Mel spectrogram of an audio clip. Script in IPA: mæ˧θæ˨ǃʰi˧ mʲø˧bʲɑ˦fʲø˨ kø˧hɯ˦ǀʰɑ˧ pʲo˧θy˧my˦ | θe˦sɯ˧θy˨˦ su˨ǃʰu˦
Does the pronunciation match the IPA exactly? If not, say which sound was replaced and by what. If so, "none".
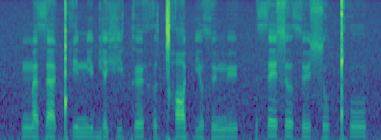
none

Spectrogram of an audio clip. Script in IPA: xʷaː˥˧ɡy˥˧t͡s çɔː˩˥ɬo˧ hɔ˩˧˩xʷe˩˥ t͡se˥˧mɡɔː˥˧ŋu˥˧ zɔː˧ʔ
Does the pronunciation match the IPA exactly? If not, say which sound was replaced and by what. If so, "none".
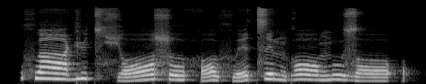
none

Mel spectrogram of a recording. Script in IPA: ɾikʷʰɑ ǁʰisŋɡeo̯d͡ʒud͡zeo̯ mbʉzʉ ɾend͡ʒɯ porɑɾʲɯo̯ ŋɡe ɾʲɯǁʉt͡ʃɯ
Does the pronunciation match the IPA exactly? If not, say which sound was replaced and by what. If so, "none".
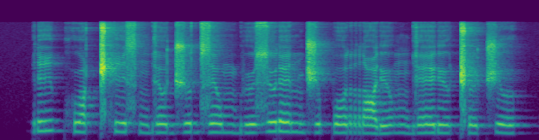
none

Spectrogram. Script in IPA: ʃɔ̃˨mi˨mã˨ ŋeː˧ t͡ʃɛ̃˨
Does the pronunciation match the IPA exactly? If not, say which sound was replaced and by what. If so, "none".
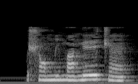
none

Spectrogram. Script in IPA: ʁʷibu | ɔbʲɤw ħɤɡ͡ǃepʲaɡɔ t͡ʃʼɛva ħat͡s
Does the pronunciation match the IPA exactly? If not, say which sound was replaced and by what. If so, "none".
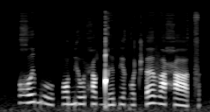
none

